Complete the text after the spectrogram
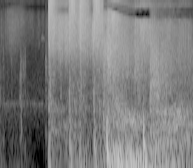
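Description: A magic blast crackles and roars.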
